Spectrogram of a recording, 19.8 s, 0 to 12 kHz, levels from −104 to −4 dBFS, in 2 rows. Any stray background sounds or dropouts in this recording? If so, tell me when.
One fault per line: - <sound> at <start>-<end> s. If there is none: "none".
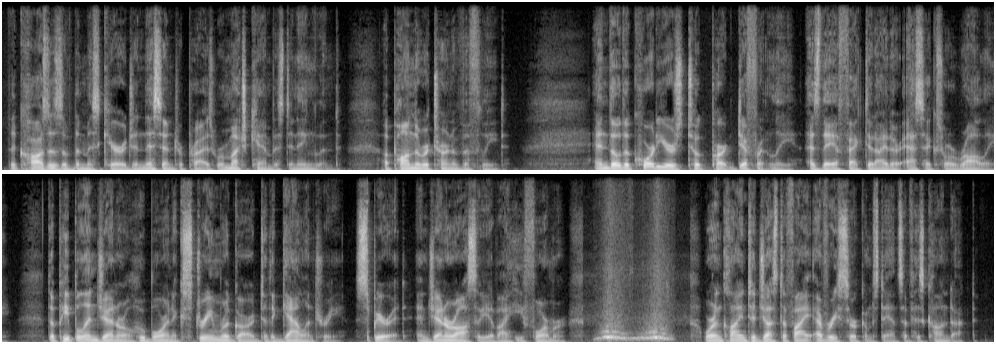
- whoosh at 15.8-16.7 s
